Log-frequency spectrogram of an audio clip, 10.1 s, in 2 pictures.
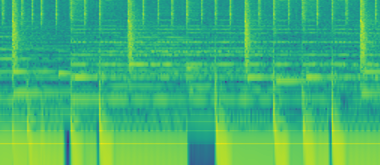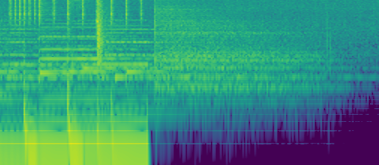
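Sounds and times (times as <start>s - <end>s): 
angry sad trap beat in F minor: 0.0s - 7.2s.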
